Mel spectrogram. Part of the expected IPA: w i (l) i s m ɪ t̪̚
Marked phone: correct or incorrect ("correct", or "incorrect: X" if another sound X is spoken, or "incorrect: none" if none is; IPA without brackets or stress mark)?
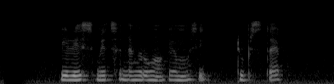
correct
